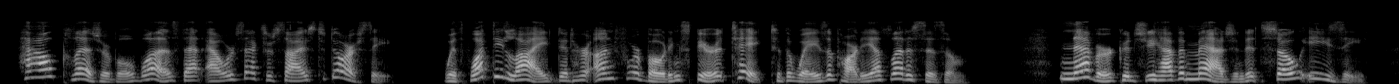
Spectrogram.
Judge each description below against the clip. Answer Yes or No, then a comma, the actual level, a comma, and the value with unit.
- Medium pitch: No, high, 210 Hz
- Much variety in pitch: Yes, wide, 6.8 semitones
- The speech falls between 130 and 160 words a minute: Yes, slow, 135 wpm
